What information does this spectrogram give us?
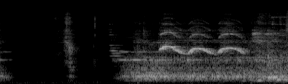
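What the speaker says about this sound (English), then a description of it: "Stop whistling." Someone whistles a wavering, looping melody close to the mic for a couple of seconds, following a few brief soft knocks, with no talking over it.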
